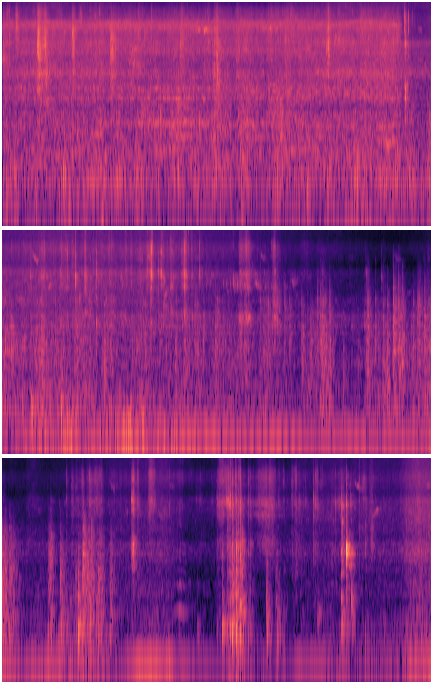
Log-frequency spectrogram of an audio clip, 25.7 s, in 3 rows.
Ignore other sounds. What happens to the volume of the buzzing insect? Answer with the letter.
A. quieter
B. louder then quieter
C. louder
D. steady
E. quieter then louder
E.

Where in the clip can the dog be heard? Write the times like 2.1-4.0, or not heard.
not heard.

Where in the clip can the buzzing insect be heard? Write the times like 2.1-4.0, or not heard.
0.0-25.7.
